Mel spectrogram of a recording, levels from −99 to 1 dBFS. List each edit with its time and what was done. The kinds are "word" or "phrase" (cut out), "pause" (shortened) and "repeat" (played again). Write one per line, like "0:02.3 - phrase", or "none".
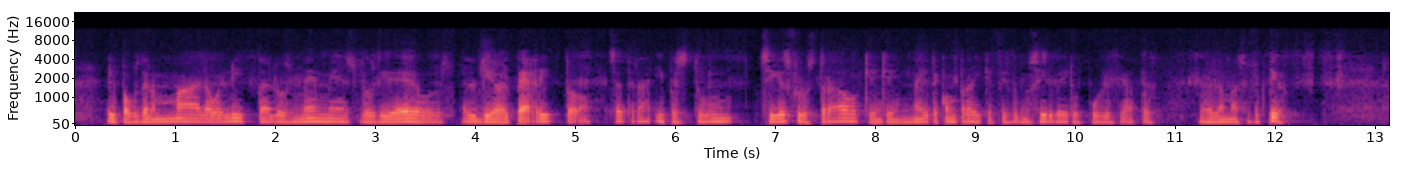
0:03.8 - pause
0:05.3 - word
0:08.0 - repeat
0:09.9 - phrase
